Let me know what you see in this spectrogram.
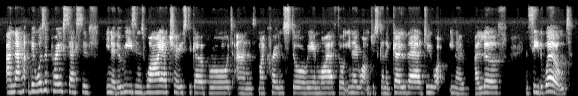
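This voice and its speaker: Bright and sharp in tone, a woman's fairly high-pitched voice moves at a moderate pace with fairly even intonation. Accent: English. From England. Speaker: fitness instructor with Crohn's disease. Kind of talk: podcast interview.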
